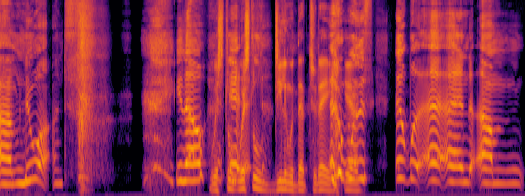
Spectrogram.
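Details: Adult speakers in conversation; typical speech.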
